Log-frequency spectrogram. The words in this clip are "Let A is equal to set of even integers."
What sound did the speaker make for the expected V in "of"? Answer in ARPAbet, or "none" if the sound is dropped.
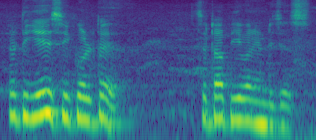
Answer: P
